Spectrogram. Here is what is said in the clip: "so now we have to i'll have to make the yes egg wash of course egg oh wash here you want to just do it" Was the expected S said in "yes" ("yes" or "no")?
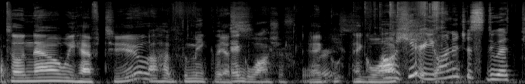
no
